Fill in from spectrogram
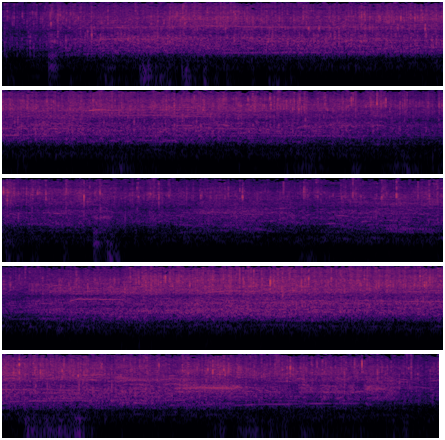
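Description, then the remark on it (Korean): A crowd applauds steadily for more than twenty seconds, a dense, even wash of clapping that stays loud throughout, with a few shouts or cheers rising out of it. “이 박수는 문재인 대통령님한테 보내십시오.”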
